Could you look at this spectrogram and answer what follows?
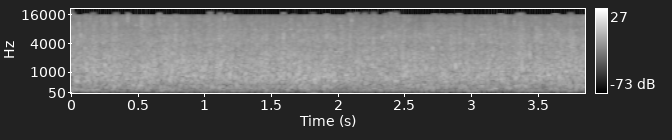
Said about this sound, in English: And don't you find the sound of running water to be so soothing?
